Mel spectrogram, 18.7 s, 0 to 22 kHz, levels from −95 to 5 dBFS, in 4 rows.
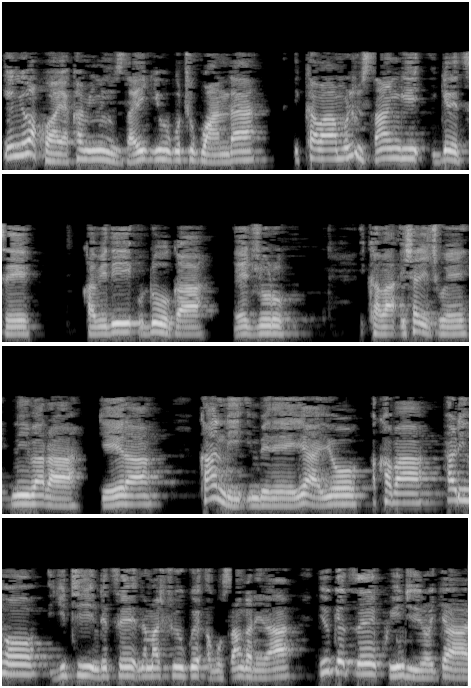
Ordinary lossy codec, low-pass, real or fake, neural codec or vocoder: MP3, 32 kbps; 7.2 kHz; real; none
